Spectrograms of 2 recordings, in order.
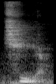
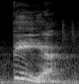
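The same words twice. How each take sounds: First: The t is softened, sounding like ch. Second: The t is hard, with no hushing. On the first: "Esse chiado" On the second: "se você for lá no Nordeste"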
